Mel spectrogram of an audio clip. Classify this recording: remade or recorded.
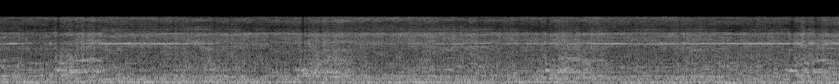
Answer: remade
